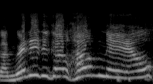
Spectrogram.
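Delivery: put-on small child voice, very high and very slow. Retelling a theater moment when a kid down front spoke up: little kid's voice. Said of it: "a little kid's voice says".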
